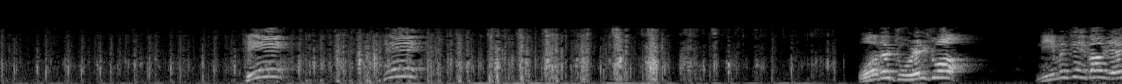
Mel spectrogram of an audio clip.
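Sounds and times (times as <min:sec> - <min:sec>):
horse hoofbeats approaching from behind: 0:00.0 - 0:08.6
speech: 0:02.4 - 0:03.0, 0:08.6 - 0:09.7, 0:10.4 - 0:11.2.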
